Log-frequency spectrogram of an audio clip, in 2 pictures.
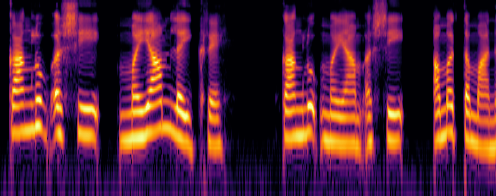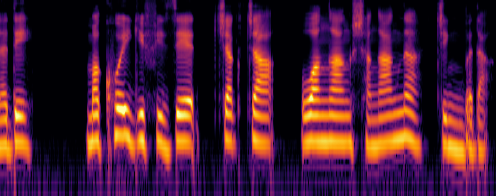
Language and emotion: Manipuri, neutral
